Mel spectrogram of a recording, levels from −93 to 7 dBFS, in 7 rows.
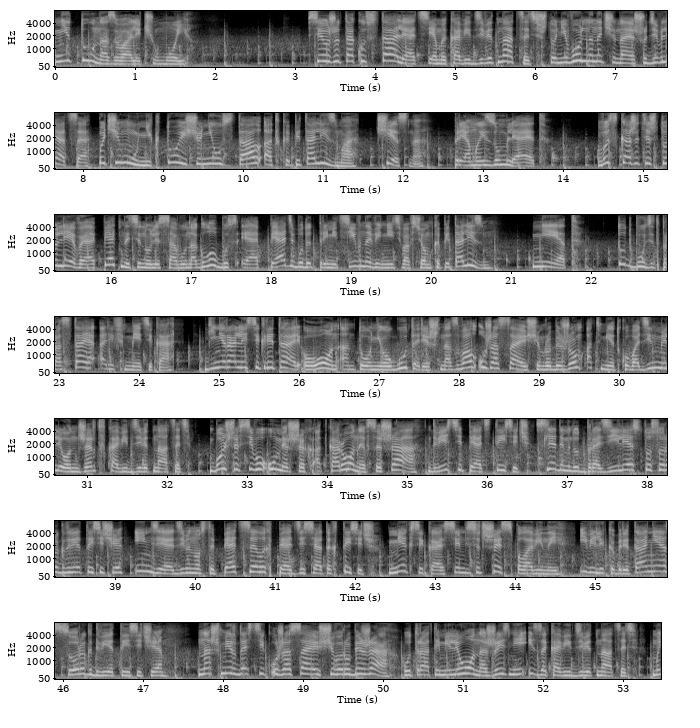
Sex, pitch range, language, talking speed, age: female, 195-280 Hz, Russian, 115 wpm, 20-39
